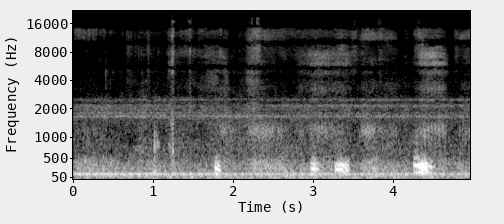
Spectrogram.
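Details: Chubby 11-month-old rescued kitten, a grey tortoiseshell, snoring while relaxed; four short snorting rasps come in quick succession within five seconds, steady low hum underneath.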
